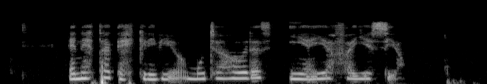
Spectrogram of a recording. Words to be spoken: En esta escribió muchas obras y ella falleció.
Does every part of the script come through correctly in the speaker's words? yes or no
yes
